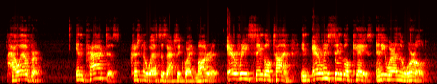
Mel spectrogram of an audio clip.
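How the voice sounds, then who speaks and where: With an American accent, a man talks at a moderate pace in a plain, everyday voice. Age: 60s. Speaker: spiritual teacher. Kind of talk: interview. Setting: video call.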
